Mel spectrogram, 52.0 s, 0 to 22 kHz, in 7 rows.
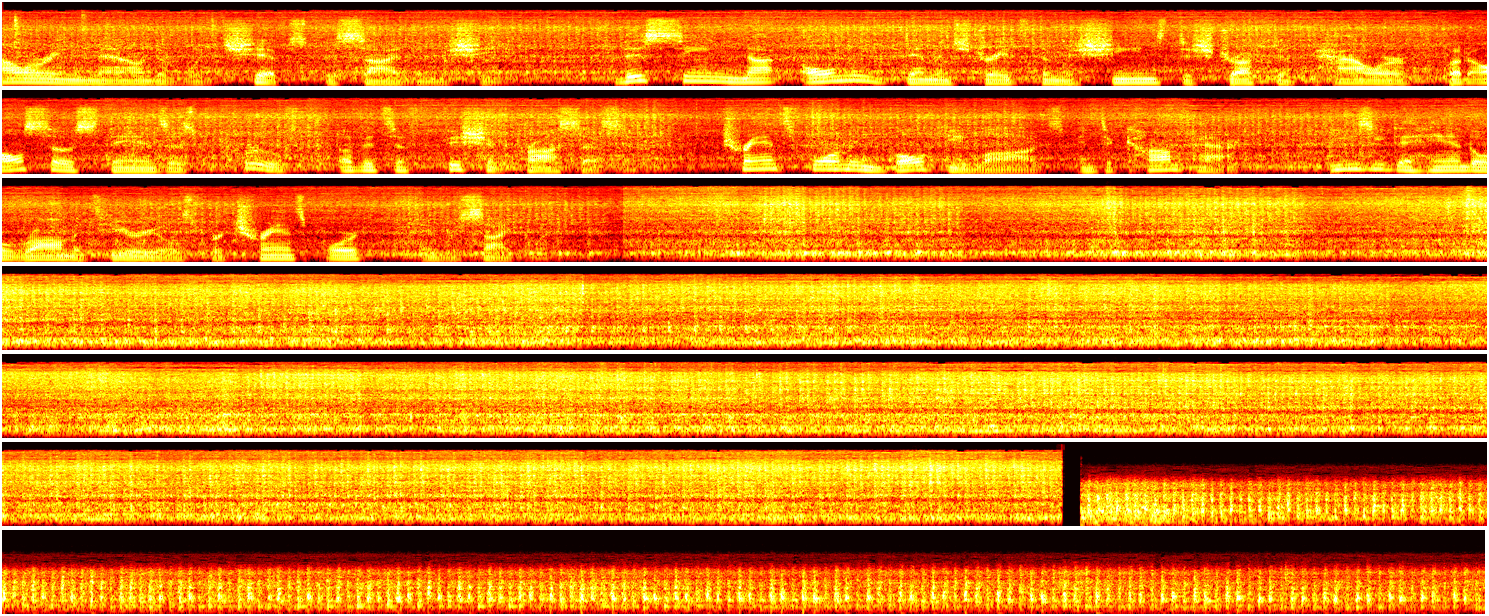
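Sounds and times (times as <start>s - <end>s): machinery pulsing: 0.0s - 42.4s
wood chipper shredding logs: 0.0s - 46.5s.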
